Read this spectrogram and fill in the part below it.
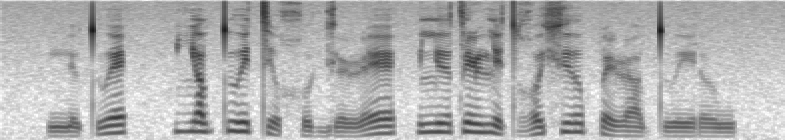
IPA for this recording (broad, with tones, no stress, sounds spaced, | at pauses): n ɛ˩ tʷ ɛ˥ | ʎ i˥ lˠ tʷ eː˥ t i˩ χʷ ɤ˩ ɡʲ ɤː˩ ɭ ɛ˥ | lʲ ɤː˥ t e˥ ɭ lʲ a˩ t ʁʷ e˥ xʲ ɤː˥ p ɛ˩ ɭ ʌ˩ lˠ tʷ eː˩ ɾ ɤ˩ w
